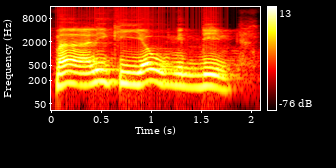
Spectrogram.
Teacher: Pada kata maliki kita harus hati-hati untuk tidak memanjangkan ki.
